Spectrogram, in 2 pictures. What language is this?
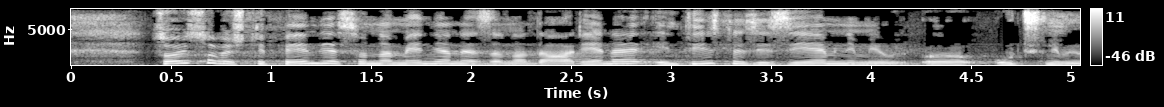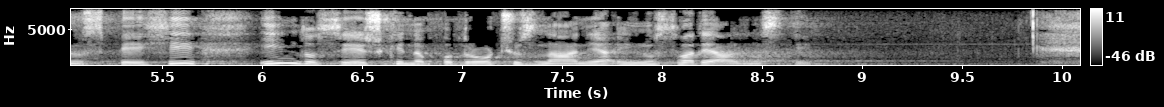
Slovenian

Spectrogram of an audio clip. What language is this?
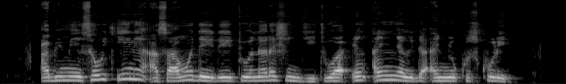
Hausa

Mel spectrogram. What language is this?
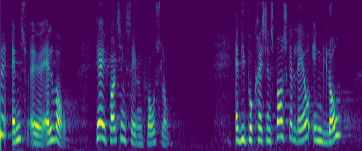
Danish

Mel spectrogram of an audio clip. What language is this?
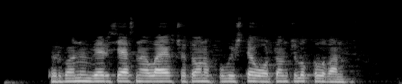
Kyrgyz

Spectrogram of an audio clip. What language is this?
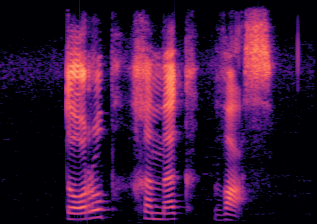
Afrikaans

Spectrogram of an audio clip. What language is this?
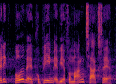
Danish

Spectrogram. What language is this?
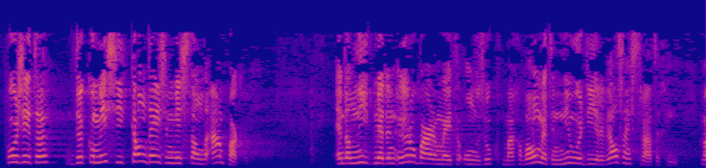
Dutch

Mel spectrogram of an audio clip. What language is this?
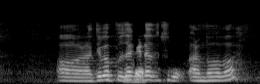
Assamese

